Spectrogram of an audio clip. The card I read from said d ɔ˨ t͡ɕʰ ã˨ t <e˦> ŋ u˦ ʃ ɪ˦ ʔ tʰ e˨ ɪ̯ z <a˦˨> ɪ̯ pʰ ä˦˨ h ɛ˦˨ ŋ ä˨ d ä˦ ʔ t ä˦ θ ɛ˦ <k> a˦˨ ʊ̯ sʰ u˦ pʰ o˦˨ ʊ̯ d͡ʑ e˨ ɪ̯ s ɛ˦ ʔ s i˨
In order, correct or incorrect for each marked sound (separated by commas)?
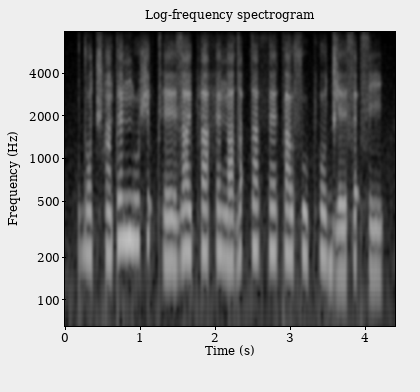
incorrect, correct, correct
